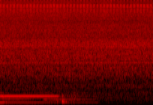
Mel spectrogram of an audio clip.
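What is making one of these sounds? A man hums a steady low note into a microphone, then stops.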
